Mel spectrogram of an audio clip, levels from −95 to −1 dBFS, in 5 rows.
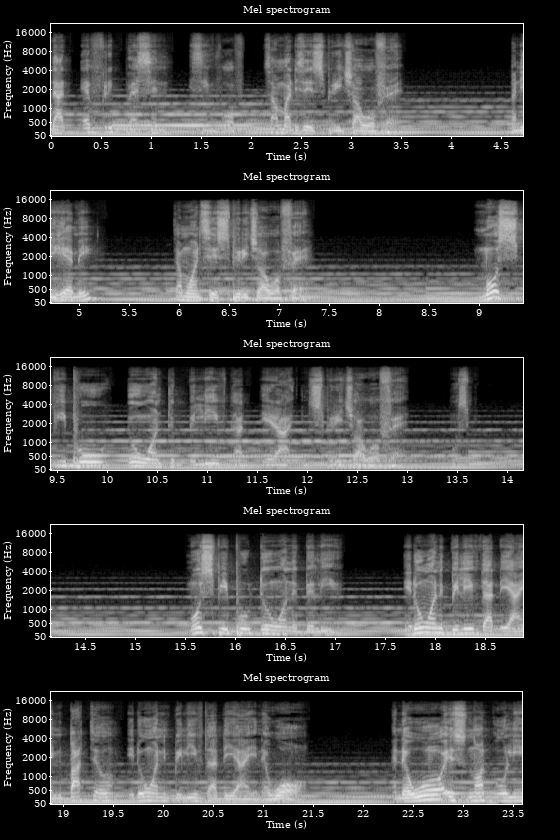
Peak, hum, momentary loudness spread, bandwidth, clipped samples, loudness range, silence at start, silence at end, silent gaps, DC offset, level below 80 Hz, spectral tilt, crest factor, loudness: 0 dBFS; none; 13 LU; 16 kHz; under 0.1%; 4 LU; 0 s; 0 s; none; under 0.1%; -36 dBFS; -5 dB/octave; 18 dB; -19 LUFS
